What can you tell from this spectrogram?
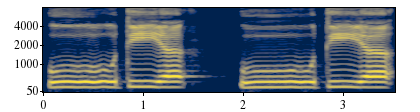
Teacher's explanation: حمزہ کو کھینچ کر پڑھیں گے ایک الف کے برابر، یہاں پر واو مدہ ہے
